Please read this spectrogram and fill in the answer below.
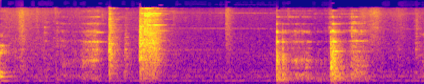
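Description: Dishes clinking: a ceramic plate being set down on a granite countertop, with several sharp clinks and knocks, the loudest about a second and a half in. A steady low hum runs underneath.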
